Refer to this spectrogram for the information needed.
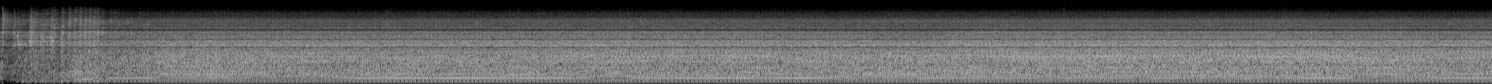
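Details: Lawn Boy mower with 160cc engine, warmed up; catches and settles into a steady high-pitched buzz, fairly even with slight unsteadiness; running normally.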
